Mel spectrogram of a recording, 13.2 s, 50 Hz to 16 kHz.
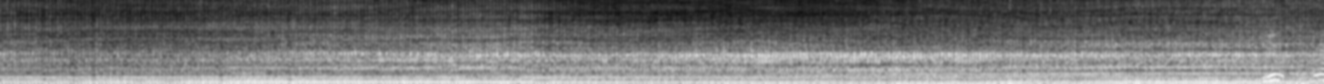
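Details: Mercury 9.9 outboard bought used, which had not run, back after 8-9 weeks of repair with parts from abroad; test run in the tank: steady, even putter with no knocks or misses; normal healthy idle.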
